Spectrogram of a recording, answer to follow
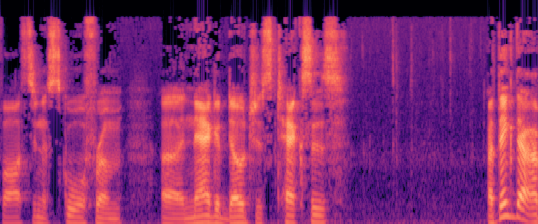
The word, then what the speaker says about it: Nacogdoches: At least I think I did, because I think that's the pronunciation there. But Nacogdoches, Texas, that's where Stephen F.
